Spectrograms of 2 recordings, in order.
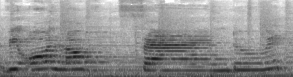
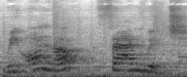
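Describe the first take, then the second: First: The d sound is pronounced. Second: The d sound is silent. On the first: The speaker calls it wrong. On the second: The speaker calls it right. "D is silent in this word"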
